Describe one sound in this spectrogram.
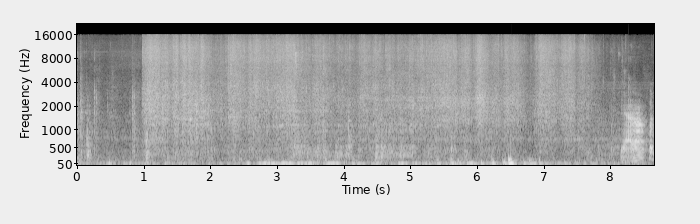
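A plastic bag rustles and crinkles in hands.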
